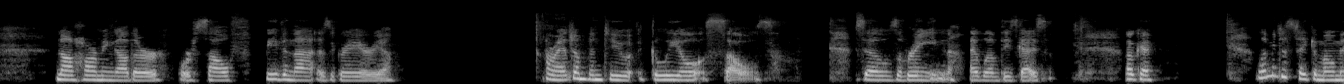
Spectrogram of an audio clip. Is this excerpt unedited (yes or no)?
no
